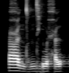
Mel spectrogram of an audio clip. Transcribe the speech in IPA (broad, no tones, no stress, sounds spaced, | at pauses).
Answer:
ʕ ə n d ɔ̤ n d i̤ ɾ u ħ ə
